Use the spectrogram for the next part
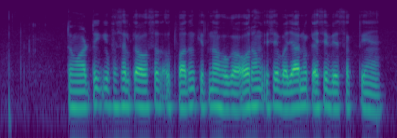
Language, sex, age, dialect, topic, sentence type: Hindi, male, 41-45, Awadhi Bundeli, agriculture, question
